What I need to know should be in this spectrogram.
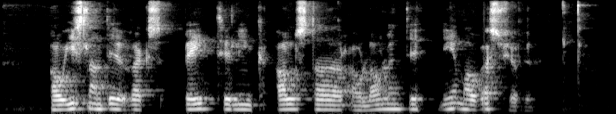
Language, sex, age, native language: Icelandic, male, 20-29, Icelandic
